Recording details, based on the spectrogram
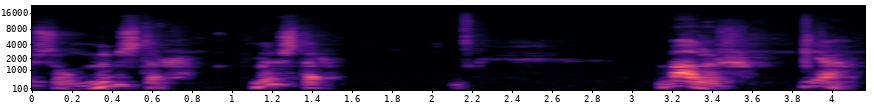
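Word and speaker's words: Münster: The U you pronounce like Ö, so Munster. Valur, yeah, Munster. Manuel, Munster.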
